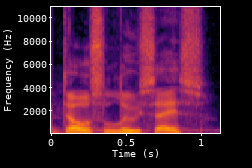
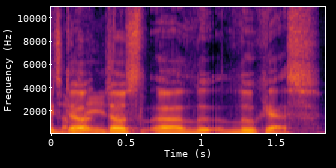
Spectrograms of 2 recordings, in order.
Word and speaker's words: Dos Luces: Is it the Dos Luces Brewery? Did I say it right, John? You sure did. I was going to say Dos Lucas.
